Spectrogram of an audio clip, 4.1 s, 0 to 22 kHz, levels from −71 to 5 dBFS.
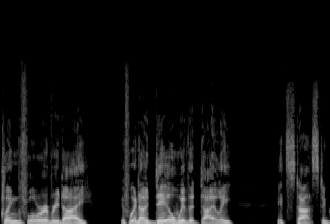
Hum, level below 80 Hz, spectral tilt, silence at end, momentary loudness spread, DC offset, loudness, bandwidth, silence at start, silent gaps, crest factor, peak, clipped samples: none; -60 dBFS; -5.5 dB/octave; 0 s; 12 LU; under 0.1%; -19 LUFS; 15.5 kHz; 0 s; none; 18 dB; -2 dBFS; under 0.1%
